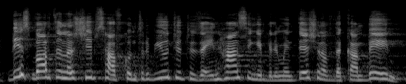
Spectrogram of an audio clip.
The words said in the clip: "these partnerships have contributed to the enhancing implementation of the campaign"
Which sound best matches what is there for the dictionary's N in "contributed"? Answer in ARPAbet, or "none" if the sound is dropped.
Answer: N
